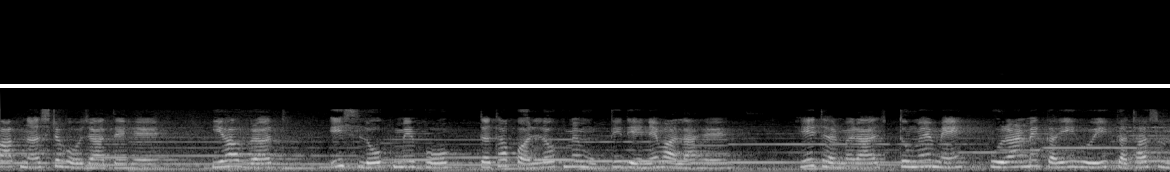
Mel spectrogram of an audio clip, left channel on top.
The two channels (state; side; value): silent; left; 64 dB below the other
